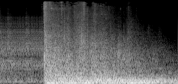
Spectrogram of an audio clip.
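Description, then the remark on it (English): A creature smashes against a garage door: a sudden, heavy smash bursts out of near silence, its loud booming crash rolling into a sustained, rattling rumble that holds to the end. “Three times more, the thing smashed against the barrier.”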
